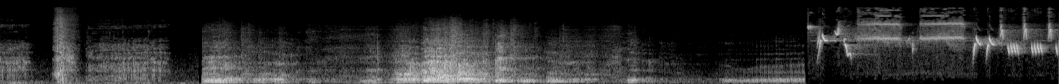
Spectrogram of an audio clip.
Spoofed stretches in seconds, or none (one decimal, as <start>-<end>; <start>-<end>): 3.4-4.1; 5.6-6.2

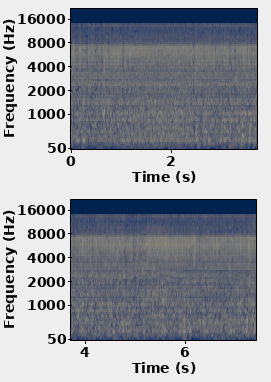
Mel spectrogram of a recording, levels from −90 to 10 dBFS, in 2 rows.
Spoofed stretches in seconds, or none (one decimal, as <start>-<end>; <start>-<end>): 0.0-1.2; 2.4-7.4

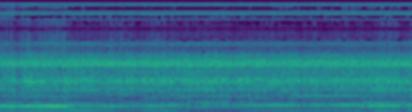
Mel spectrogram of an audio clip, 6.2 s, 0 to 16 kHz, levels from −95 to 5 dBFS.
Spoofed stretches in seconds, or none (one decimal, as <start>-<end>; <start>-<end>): none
